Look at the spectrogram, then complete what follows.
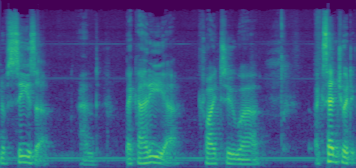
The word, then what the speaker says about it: Beccaria: correct pronunciation of his name it's the Italian pronunciation of Caesar and Bek Aria tried to accentuate it correctly doesn't really matter I often hear people saying Caesar II or their carrier things like that so he was from Italy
